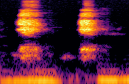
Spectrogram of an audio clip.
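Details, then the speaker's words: Pleural blow: a soft expiratory blowing sound resembling an "e", arising over compressed lung at the upper border of a pleural effusion. "el soplo pleural no aparece Pues en circunstancias en donde hay un derrame pleural y en la parte superior del derrame pleural eh se genera cierta compresión pulmonar y esa compresión da lugar a un soplo espiratorio suave no que simula una e es el famoso soplo en e e"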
